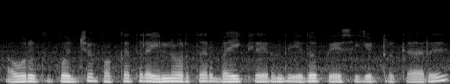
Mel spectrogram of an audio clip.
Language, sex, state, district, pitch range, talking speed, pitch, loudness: Tamil, male, Tamil Nadu, Kanyakumari, 120-145 Hz, 95 wpm, 135 Hz, -15 LUFS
